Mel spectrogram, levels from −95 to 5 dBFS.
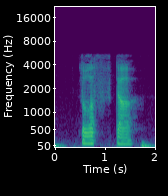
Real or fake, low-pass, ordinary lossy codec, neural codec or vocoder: real; 5.4 kHz; AAC, 48 kbps; none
